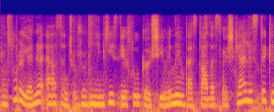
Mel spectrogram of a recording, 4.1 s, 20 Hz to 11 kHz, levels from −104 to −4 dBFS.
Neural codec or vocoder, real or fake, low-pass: codec, 16 kHz, 1 kbps, FreqCodec, larger model; fake; 7.2 kHz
